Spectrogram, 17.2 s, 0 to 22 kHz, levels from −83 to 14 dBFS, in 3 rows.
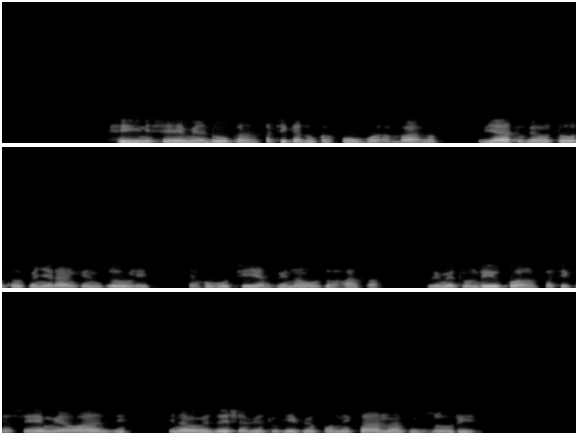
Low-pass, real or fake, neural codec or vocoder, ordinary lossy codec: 3.6 kHz; real; none; Opus, 32 kbps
